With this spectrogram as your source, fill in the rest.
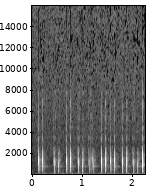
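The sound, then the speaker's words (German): Low tapping guidance tone from an audio street-navigation system, marking that the walker is on the street: a faint, steady series of quick double taps, about ten pairs in an even rhythm. “Dieses tiefe Klopfen bedeutet, dass ich mich gerade auf der Straße befinde.”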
